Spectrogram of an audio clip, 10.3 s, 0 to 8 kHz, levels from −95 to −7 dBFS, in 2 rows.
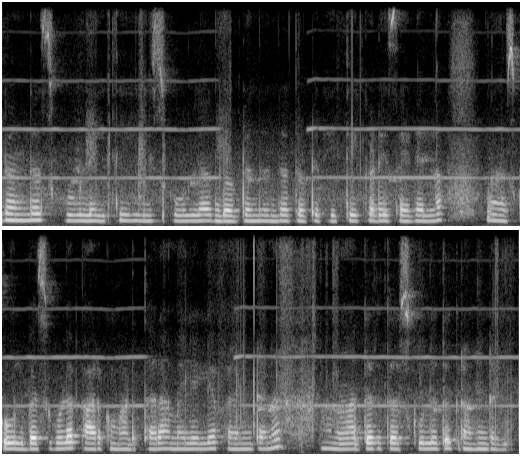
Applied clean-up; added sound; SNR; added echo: none; Wind instrument, woodwind instrument; 19 dB; none.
